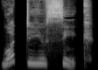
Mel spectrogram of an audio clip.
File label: Female Human Greetings; en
